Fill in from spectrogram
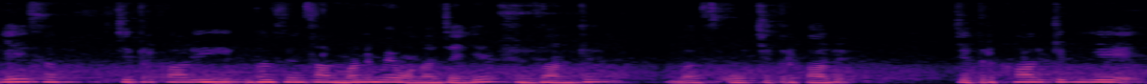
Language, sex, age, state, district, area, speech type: Maithili, female, 18-30, Bihar, Purnia, rural, spontaneous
